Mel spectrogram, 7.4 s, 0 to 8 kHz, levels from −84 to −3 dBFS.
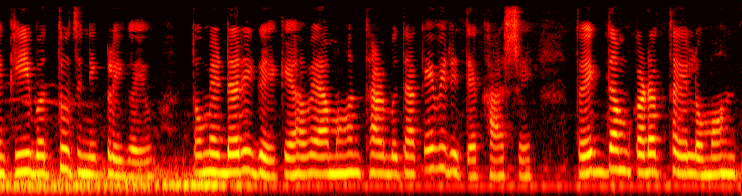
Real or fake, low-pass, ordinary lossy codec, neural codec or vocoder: real; 7.2 kHz; none; none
